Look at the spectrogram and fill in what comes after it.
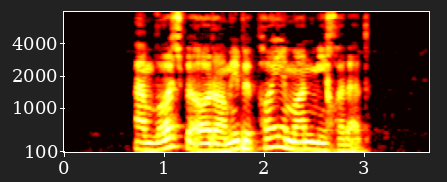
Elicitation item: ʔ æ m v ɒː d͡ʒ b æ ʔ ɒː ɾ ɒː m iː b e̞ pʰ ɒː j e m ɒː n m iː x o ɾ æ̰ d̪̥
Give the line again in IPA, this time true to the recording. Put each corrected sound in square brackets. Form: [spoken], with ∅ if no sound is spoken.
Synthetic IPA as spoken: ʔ æ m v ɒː d͡ʒ b [e] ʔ ɒː ɾ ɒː m iː b e̞ pʰ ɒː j e m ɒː n m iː x o ɾ æ̰ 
